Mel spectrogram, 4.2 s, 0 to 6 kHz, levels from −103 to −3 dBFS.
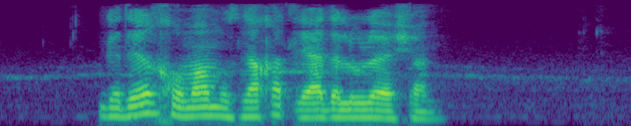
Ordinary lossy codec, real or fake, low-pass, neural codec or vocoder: AAC, 32 kbps; real; 5.4 kHz; none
